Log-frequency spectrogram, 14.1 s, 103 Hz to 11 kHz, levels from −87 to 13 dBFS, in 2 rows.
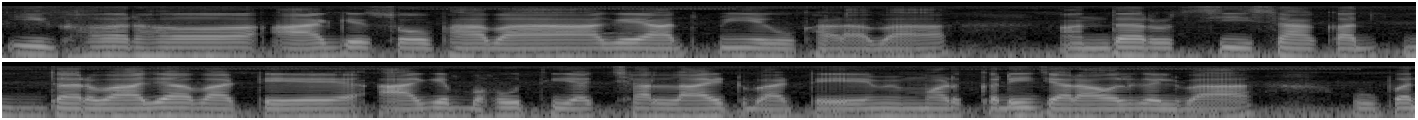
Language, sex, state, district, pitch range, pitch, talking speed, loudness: Bhojpuri, male, Uttar Pradesh, Deoria, 115-125 Hz, 120 Hz, 125 wpm, -33 LUFS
